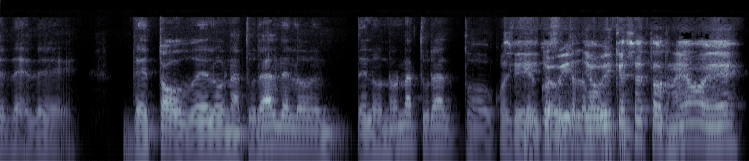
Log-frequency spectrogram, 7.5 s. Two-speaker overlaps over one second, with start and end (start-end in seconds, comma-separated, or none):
5.0-6.5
